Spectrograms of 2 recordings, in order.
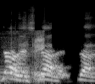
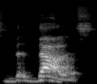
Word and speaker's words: Dulles: Dulles, you're right. The pronunciation is Dulles. I didn't want to say anything. No, but you're right. It's like the airport in Washington.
